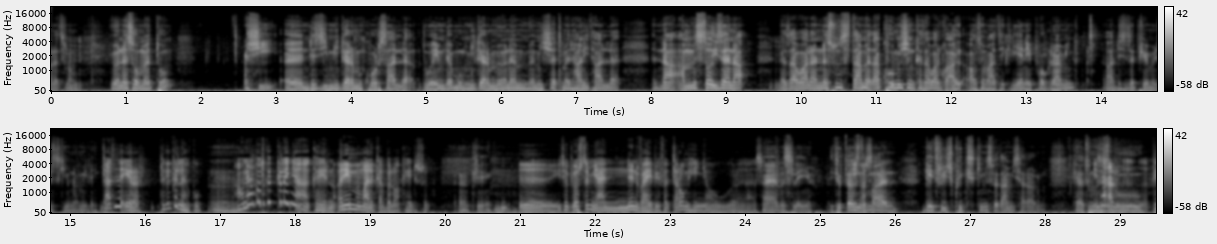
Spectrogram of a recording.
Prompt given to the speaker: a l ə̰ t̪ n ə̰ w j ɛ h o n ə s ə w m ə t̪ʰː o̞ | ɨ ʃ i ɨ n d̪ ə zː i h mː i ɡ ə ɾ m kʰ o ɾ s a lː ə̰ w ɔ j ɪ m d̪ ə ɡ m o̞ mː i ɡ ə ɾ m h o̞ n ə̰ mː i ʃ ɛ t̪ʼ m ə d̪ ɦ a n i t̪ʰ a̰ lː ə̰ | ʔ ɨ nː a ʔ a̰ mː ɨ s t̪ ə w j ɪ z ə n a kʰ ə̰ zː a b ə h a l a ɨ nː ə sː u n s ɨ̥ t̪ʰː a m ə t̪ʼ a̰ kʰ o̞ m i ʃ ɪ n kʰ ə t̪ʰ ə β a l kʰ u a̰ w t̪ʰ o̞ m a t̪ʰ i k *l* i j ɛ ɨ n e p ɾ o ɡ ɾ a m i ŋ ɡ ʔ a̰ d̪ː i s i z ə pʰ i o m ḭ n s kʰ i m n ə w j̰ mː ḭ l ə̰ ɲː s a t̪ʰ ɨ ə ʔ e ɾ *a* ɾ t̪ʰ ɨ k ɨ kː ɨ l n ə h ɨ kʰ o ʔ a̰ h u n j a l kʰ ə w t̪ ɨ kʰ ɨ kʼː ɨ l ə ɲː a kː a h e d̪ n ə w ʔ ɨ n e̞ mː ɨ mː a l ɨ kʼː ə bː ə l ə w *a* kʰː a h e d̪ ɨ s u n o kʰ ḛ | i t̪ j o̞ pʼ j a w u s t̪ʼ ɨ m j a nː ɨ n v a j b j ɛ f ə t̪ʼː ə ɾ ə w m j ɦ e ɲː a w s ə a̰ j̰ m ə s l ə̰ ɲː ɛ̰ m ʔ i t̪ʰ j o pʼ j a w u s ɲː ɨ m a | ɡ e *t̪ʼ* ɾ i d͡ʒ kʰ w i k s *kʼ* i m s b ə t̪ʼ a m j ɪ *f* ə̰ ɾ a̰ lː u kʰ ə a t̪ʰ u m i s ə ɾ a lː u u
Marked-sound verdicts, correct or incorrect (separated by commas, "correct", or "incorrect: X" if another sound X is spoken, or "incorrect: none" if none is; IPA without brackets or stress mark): correct, incorrect: ə, correct, incorrect: t̪, incorrect: k, incorrect: s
